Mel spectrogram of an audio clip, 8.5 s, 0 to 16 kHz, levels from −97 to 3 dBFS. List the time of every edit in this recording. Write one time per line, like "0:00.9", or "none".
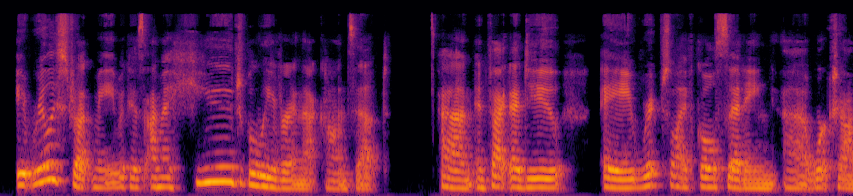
none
